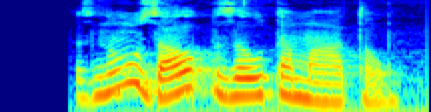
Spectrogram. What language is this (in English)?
Belarusian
